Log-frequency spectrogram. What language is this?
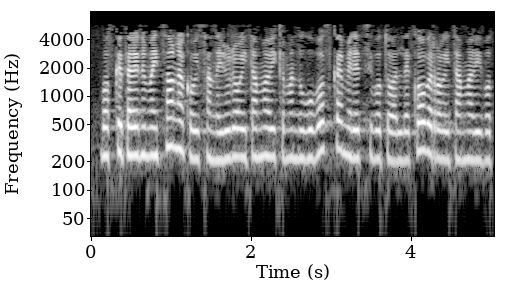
Basque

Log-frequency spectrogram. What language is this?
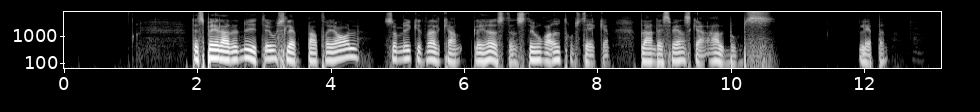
Swedish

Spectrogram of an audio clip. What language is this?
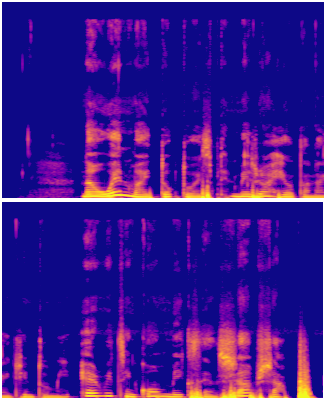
Nigerian Pidgin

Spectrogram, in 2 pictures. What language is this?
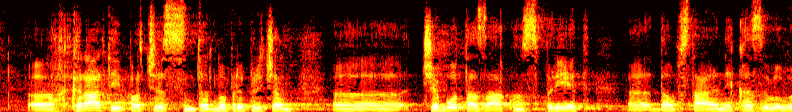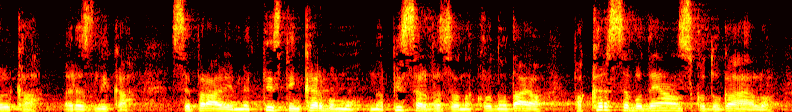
Slovenian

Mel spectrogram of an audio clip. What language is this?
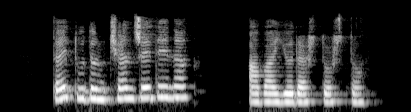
Mari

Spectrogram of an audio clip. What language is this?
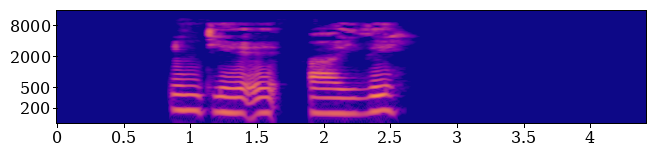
Tepeuxila Cuicatec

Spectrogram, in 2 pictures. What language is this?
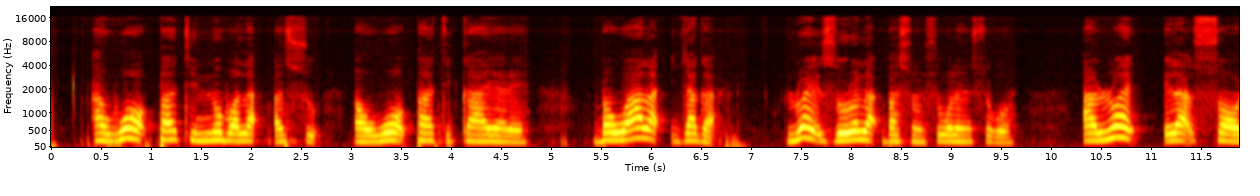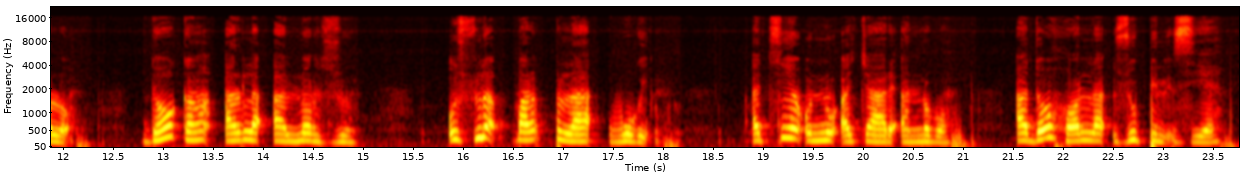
Southern Dagaare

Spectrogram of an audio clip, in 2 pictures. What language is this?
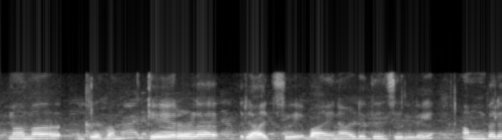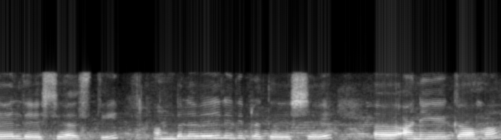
Sanskrit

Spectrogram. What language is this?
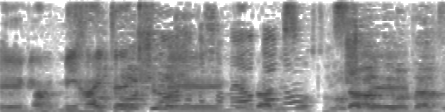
Hebrew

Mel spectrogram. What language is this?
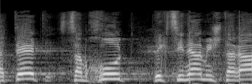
Hebrew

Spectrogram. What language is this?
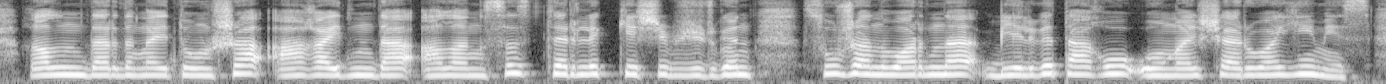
Kazakh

